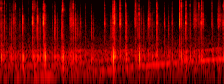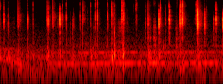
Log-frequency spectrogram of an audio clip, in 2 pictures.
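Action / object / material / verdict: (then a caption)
scrape / hollow plastic face mask / plastic / none. Long nails scratch and tap across the top and sides of a glossy, hollow plastic LED face mask. Quick, dry, bright clicks and scrapes come in an irregular, steady stream at a quiet level, each dying away almost instantly, with a faint low hum underneath.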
